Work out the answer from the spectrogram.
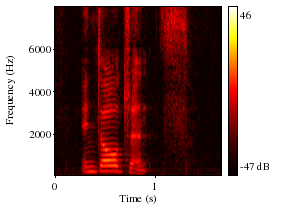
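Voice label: "indulgence", US English; pronunciations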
